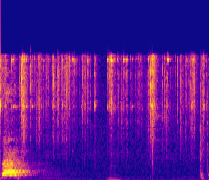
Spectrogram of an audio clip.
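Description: A dog barks once, a single short loud bark right at the start that dies away quickly.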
